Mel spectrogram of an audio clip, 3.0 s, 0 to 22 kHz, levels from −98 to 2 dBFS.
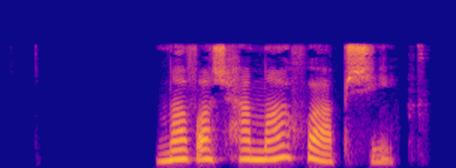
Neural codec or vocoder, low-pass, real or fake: none; 7.2 kHz; real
